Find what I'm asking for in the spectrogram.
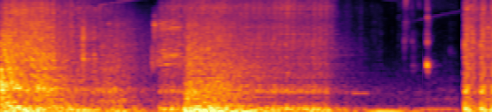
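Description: A grenade goes off in an online shooter match with a heavy, loud blast and a rumbling tail, followed by a second burst and scattered gunfire and clatter before a final sharp crack, with no speech.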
